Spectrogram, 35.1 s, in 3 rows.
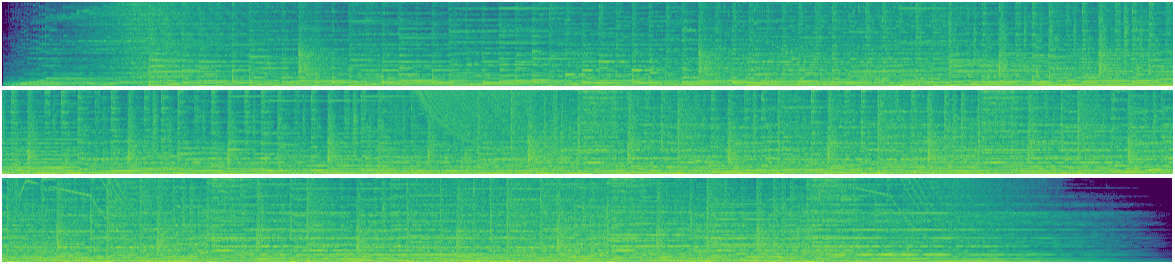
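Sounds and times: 
TV commercial music: 0:00.0 - 0:34.6.

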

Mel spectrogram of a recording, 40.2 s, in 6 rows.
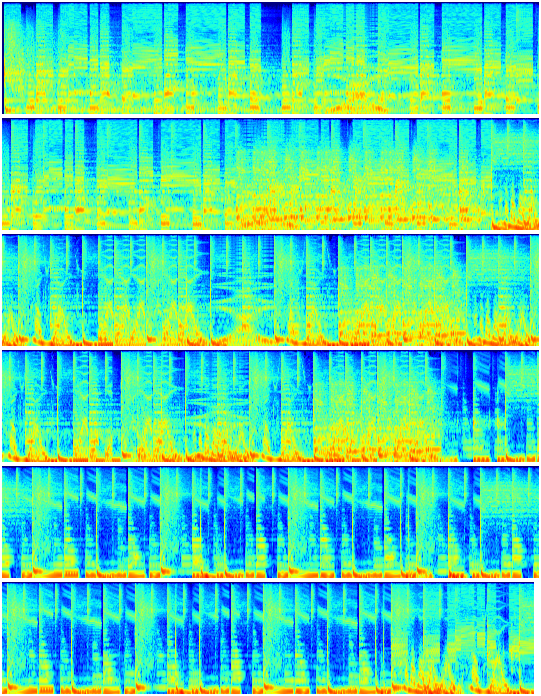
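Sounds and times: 
abnormal dubstep music: 0:00.0 - 0:40.2.

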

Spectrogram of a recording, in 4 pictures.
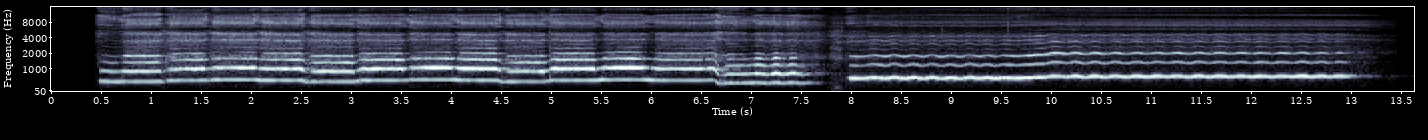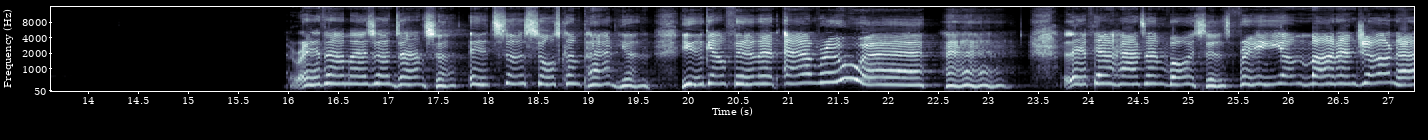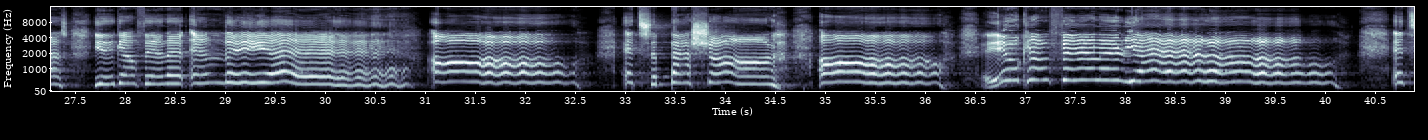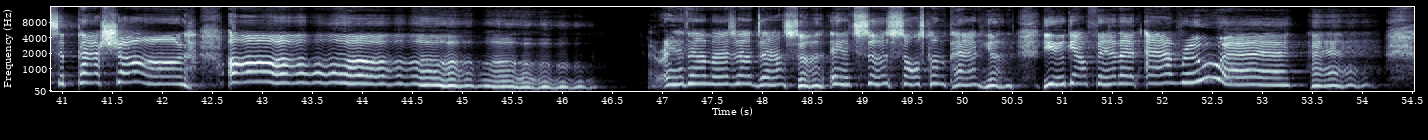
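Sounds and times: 
a cappella singing: 0:00.5 - 0:13.4, 0:16.0 - 0:54.5.

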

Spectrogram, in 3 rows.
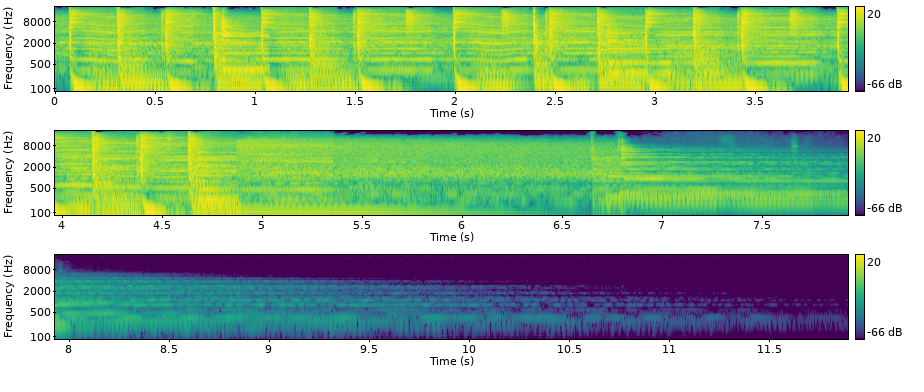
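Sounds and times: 
electro remix music: 0:00.0 - 0:08.5.

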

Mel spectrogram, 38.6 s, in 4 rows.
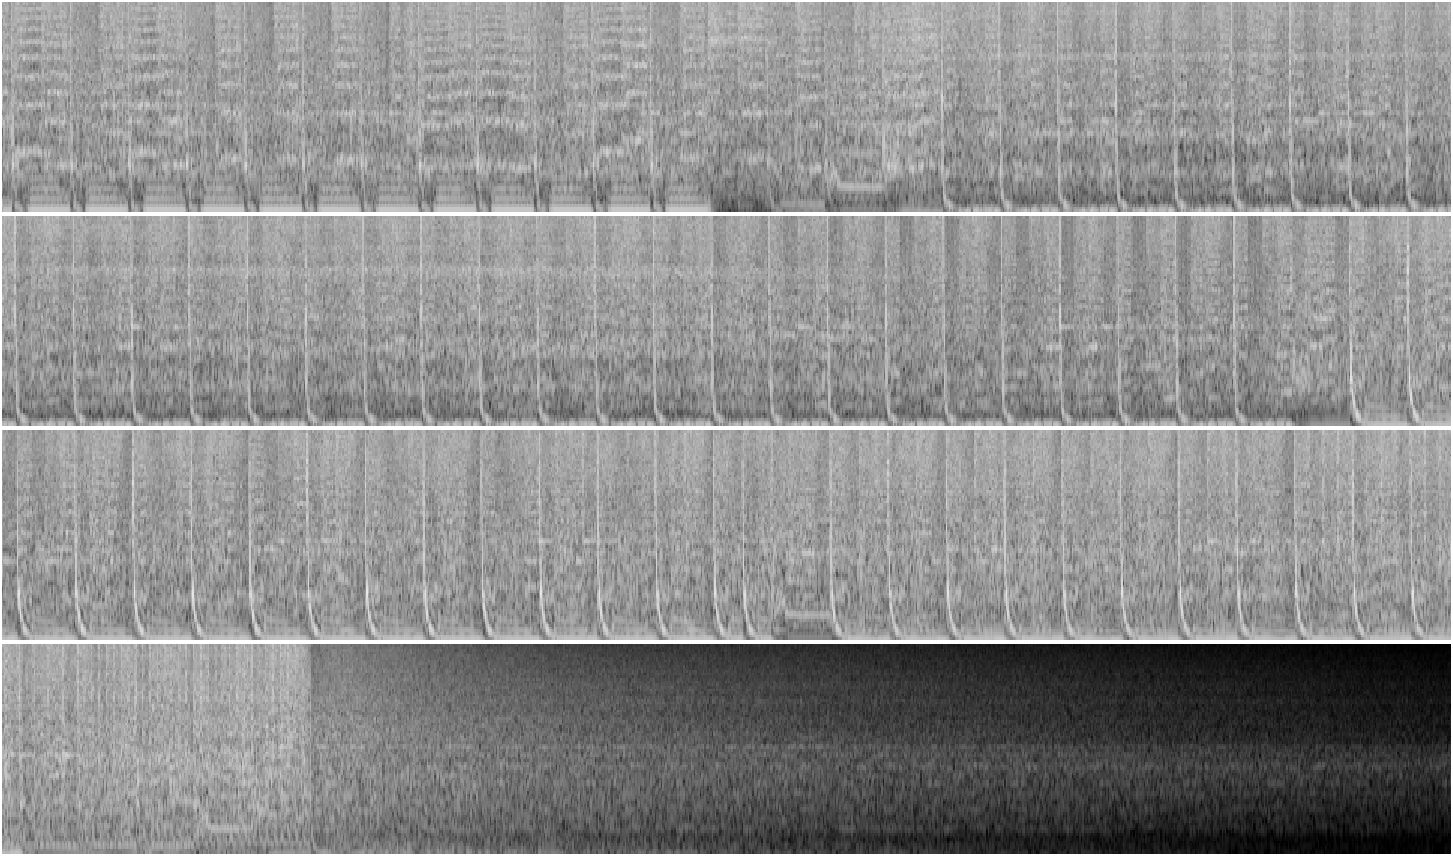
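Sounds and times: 
kick drum: 0:00.0 - 0:05.3, 0:06.3 - 0:31.1
synth: 0:00.0 - 0:35.0.

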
